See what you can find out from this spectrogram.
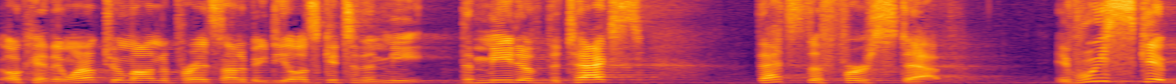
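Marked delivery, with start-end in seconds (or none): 0.0-3.2 rattled off fast and low, brushing it aside; dismissive rush. Retold or imitated. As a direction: hurry past it like it's no big deal. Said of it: "I'm like".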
